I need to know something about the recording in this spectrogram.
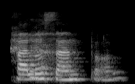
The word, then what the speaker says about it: Santo: burned the Santo can you say that again Santo yeah I would have butchered that so helps that we're from we're chillian we're from South America so it definitely helped um but yeah B Santo it's Hollywood it's something that we grew up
